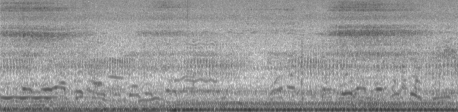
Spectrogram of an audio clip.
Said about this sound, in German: Plötzlich setzte das gleichmäßige Tuckern des Motors aus.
